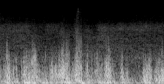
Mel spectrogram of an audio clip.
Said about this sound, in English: This was Sunday in Fort Lauderdale, where a tornado damaged homes and boats.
